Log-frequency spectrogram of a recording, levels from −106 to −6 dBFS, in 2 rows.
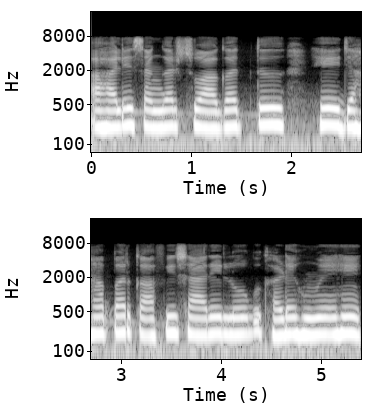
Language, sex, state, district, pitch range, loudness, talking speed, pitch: Hindi, female, Chandigarh, Chandigarh, 195-205 Hz, -10 LUFS, 145 wpm, 200 Hz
